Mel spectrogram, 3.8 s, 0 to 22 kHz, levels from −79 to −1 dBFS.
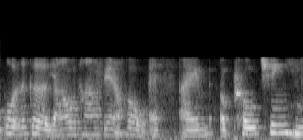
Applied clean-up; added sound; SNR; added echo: none; none; none; none.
